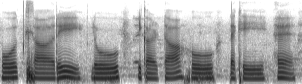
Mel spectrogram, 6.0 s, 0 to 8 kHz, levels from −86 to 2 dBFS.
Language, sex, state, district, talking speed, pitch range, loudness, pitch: Hindi, female, Rajasthan, Jaipur, 70 wpm, 135-150 Hz, -15 LUFS, 140 Hz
